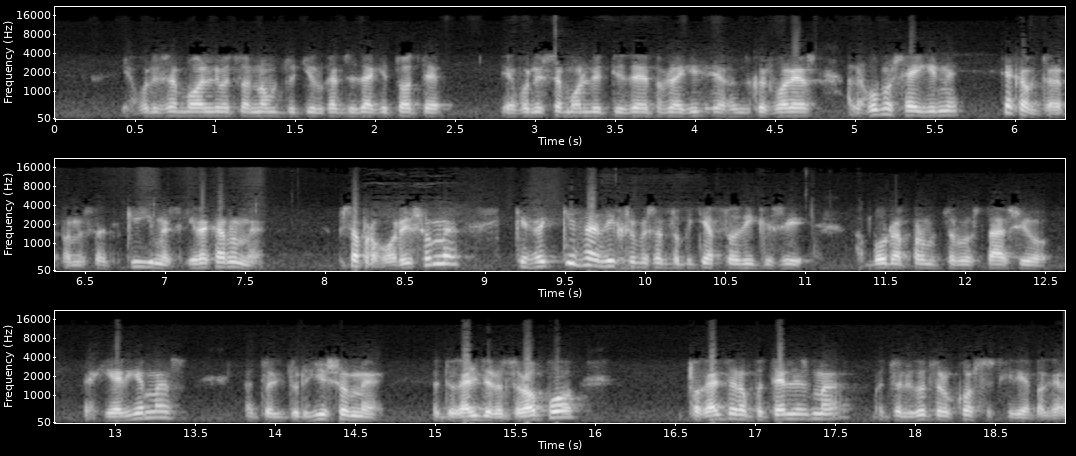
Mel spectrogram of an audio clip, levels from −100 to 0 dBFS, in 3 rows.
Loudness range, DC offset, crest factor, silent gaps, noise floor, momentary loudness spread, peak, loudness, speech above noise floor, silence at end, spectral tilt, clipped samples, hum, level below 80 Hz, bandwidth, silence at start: 3 LU; under 0.1%; 18 dB; none; -43 dBFS; 11 LU; 0 dBFS; -18 LUFS; 25 dB; 0 s; -6 dB/octave; under 0.1%; none; -68 dBFS; 10 kHz; 0.45 s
